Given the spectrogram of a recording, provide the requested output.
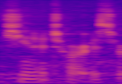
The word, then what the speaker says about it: Gina Torres: I said Gina Torres, right? Yeah, I said her name right.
